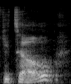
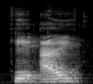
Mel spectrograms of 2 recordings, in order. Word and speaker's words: Kittl: I'm sure that's how to pronounce it. Kittl, Kittl.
